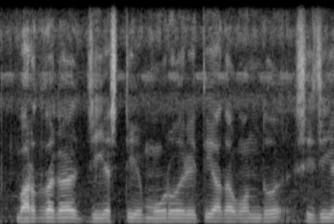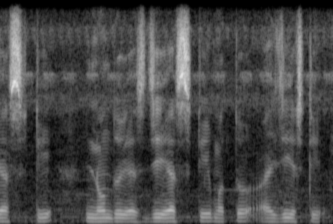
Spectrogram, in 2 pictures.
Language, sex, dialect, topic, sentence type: Kannada, male, Dharwad Kannada, banking, statement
